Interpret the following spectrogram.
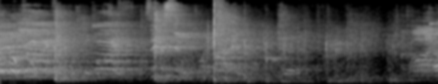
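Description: Futsal ball being kicked and bouncing on a wooden sports-hall floor: a few sharp thuds, the loudest about three seconds in, amid players' calls.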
